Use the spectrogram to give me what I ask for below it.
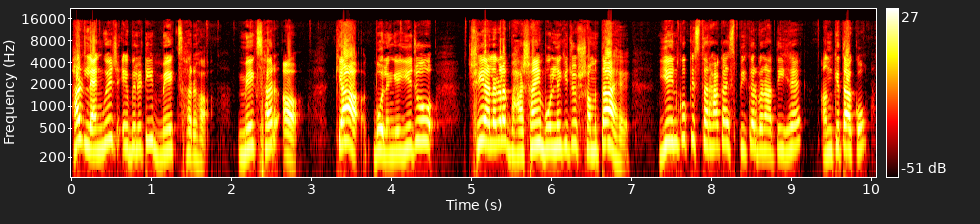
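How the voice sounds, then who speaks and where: A woman's voice: sits high, measured pace, fairly bright tone, clean tone, dry recording, clean studio sound. A woman teacher, explaining exam questions step by step and mixing English terms into her speech. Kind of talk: exam-prep lesson.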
